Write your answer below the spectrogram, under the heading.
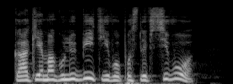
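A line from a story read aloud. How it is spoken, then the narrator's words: Crying out. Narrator (Russian): вскрикнула я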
